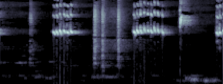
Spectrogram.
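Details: Konin, or Purple-throated sunbird, chattering as tutor song for kolibri ninja: short bright high phrases of quick stuttered notes alternate with harsh broadband rasps, against a quiet background.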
